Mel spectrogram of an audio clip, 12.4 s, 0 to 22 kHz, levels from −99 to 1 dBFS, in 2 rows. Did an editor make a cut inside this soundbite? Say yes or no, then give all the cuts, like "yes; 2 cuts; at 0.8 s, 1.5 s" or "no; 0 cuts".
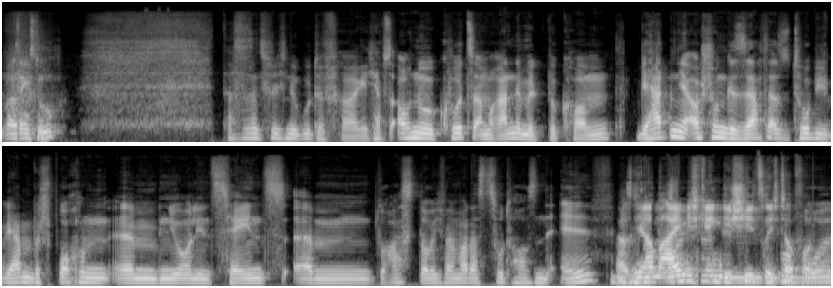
yes; 3 cuts; at 4.7 s, 6.2 s, 7.4 s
